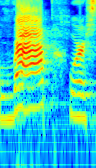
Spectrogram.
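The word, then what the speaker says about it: wrap: So rap with the silent W, nat with the silent K, gnome with the silent G, ghost with the silent H, things like that.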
